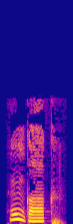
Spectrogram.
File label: goose, Cayuga; hǫ́ga:k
